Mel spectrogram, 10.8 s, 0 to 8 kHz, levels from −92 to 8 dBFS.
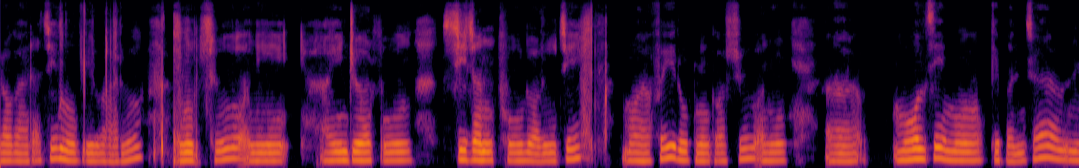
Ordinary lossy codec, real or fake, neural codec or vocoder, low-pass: none; fake; codec, 16 kHz, 2 kbps, FreqCodec, larger model; none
